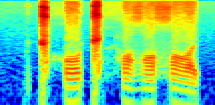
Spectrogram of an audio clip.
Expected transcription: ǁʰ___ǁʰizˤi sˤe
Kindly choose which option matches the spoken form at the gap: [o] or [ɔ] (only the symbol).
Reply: ɔ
